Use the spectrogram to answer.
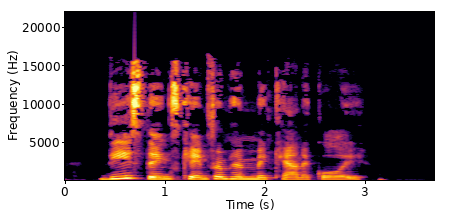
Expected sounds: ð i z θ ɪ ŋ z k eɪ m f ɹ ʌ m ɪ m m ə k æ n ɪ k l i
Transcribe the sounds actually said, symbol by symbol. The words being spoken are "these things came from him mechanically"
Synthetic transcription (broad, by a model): ð i z θ ɪ ŋ z k eɪ m f ɹ ʌ m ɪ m m ə k æ n ɪ k l i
